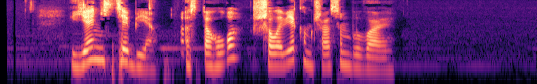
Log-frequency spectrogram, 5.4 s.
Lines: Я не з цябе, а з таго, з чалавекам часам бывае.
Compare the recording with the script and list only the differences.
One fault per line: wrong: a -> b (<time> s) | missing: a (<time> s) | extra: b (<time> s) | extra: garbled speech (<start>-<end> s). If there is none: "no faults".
no faults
